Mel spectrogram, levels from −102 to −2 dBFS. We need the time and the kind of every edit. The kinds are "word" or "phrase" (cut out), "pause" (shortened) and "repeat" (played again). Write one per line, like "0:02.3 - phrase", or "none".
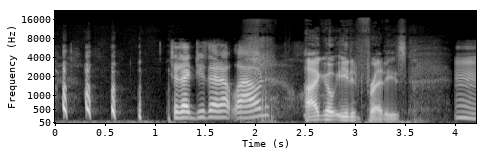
none

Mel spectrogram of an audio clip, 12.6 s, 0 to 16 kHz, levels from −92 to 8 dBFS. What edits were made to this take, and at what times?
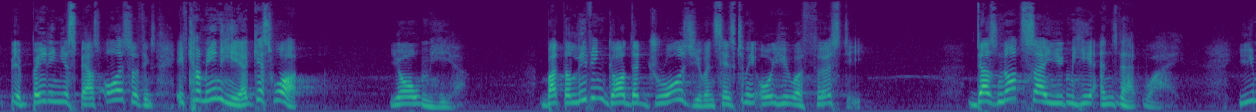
0:01.9 - word
0:04.2 - word
0:07.4 - word
0:10.7 - word
0:11.2 - word

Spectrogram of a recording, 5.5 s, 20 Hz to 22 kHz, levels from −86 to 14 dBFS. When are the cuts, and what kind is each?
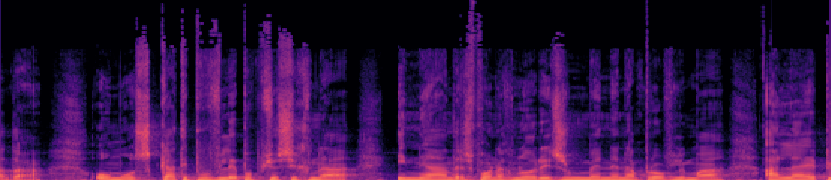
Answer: none

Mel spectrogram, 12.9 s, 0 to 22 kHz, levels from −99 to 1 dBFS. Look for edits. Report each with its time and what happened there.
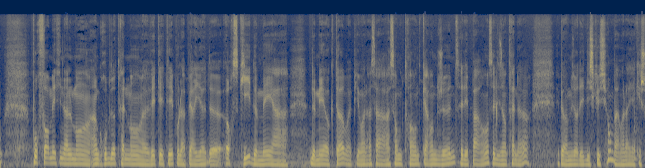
0:01.8 - word
0:11.2 - phrase

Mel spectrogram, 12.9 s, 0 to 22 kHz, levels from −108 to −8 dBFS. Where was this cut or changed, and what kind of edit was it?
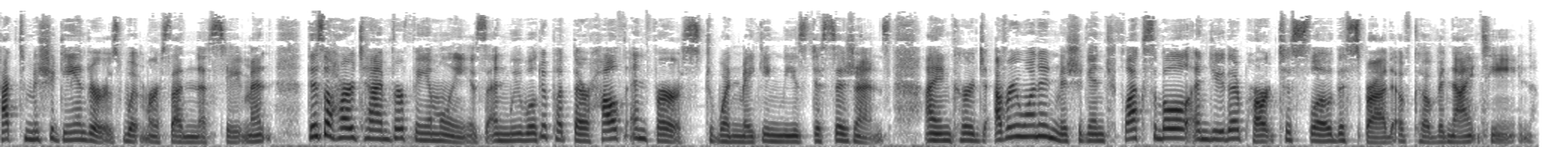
0:02.7 - word
0:04.5 - word
0:05.4 - word
0:09.3 - word

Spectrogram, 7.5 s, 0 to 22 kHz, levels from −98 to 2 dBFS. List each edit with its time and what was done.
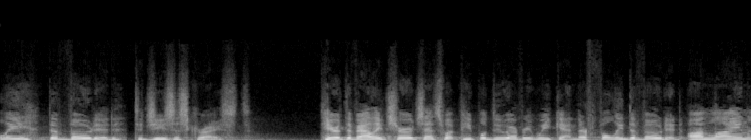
0:01.3 - pause

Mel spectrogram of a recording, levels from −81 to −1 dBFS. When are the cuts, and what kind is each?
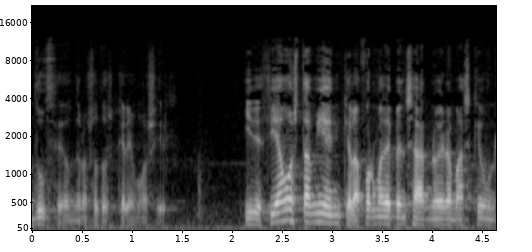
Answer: none

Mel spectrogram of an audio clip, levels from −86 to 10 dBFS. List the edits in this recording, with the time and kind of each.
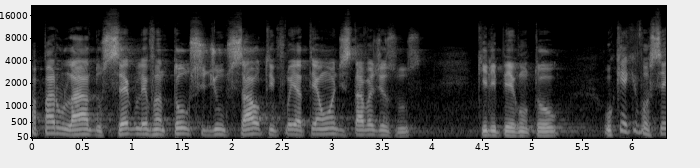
none

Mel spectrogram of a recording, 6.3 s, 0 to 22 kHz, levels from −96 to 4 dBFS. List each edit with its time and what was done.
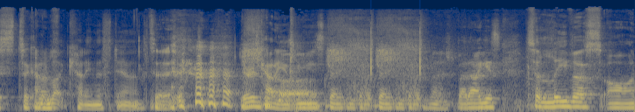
0:02.6 - word
0:03.7 - repeat
0:05.3 - word

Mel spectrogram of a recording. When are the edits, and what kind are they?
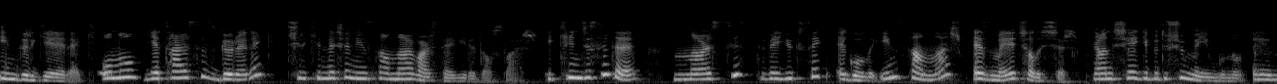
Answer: none

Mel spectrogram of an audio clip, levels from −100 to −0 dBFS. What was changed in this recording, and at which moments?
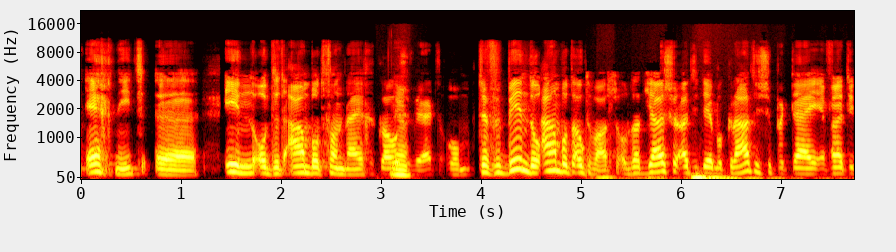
0:01.4 - word
0:02.6 - phrase
0:03.9 - pause
0:04.6 - phrase
0:05.0 - word

